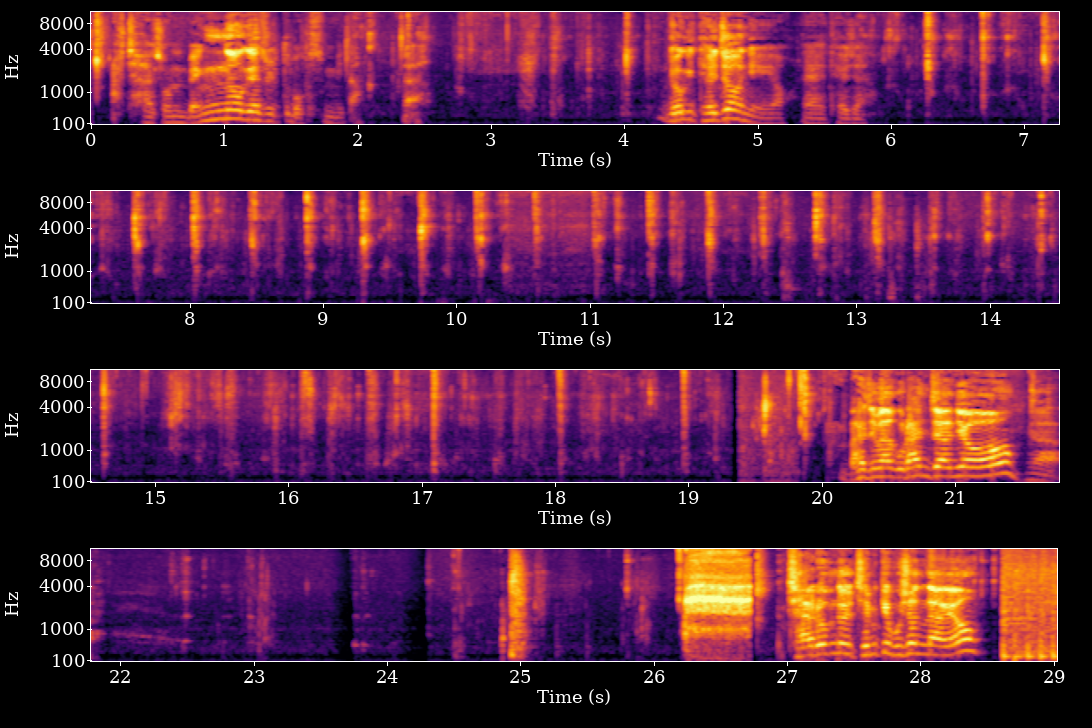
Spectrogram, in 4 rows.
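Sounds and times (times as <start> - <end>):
chewing crispy food: 0.0 - 20.3.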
